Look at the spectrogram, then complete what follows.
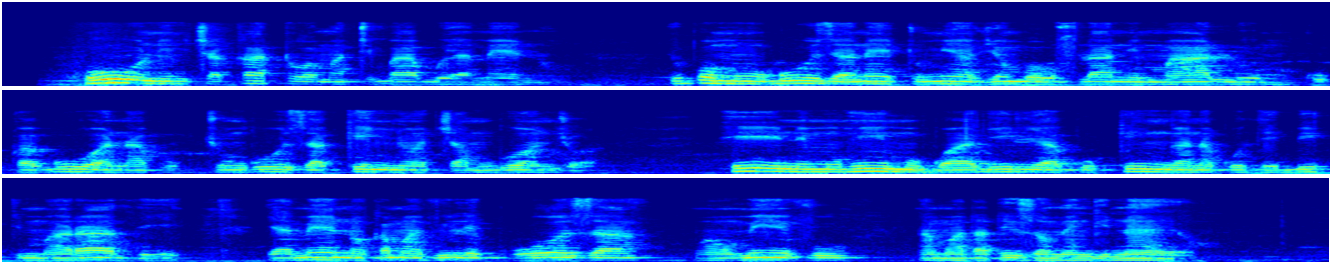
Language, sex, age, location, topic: Swahili, male, 25-35, Nairobi, health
